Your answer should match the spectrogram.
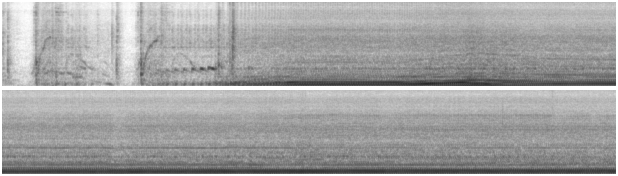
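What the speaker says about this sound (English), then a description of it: "if you guys can hear me talking over the sound of the exhaust or engine" A small engine starts after a few sputtering pulls, then settles into a steady, loud running drone with exhaust rumble, a voice talking faintly underneath.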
